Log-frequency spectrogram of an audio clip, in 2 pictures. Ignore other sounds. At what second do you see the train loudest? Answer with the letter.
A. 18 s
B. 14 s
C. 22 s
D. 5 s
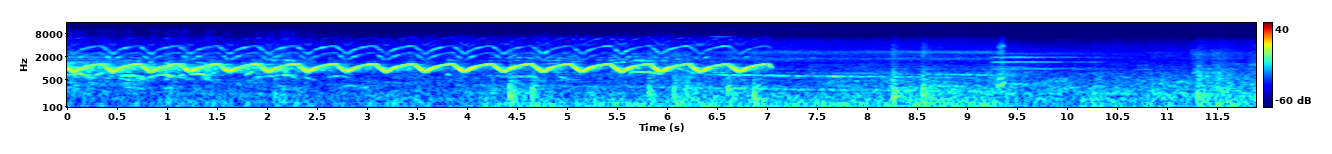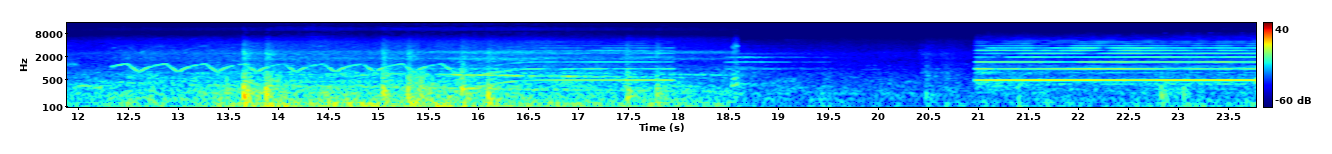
B.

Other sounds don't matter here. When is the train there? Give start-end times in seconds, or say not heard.
0.0-23.7.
